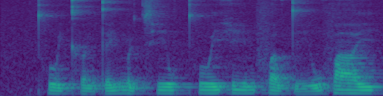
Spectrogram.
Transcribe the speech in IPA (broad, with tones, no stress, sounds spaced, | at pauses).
t̪ʰ uː˨˩ j kʰ ɵ˨˩ n t̪ e˧ j ŋ ɵ˨˩ ɥ t͡sʰ iː˨ w t̪ʰ uː˨˧ j h iː˨˧ m f ɐ˨˩ w t̪ iː˨˥ w f aː˥ j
